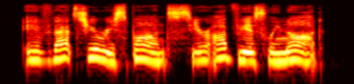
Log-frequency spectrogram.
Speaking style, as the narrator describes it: she said gently

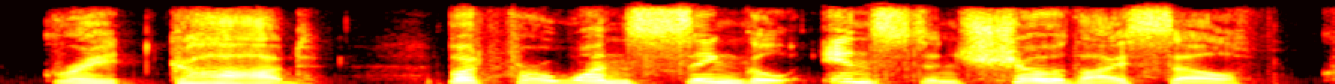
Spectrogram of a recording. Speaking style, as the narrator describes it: cried Starbuck

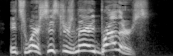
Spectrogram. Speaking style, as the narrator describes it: Rachel blurted

